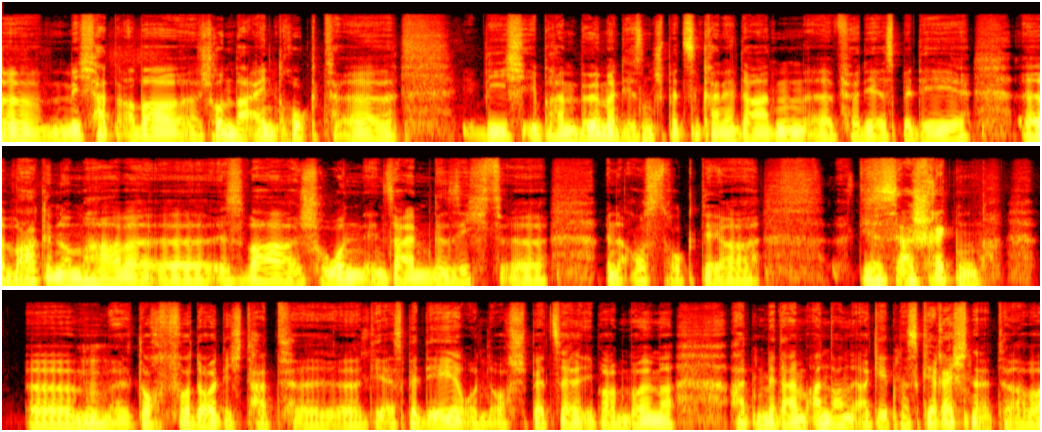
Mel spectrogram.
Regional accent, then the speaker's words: East Germany, Germany; also born or lived in West Berlin; im Osten aufgewachsen, in der DDR aufgewachsen, ein Kind der DDR zu sein, Jahrgang 53, war ich von dieser DDR geprägt.

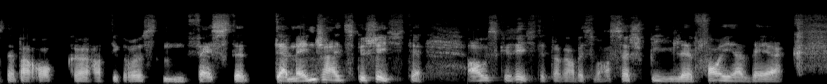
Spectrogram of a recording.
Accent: Bern, Switzerland; ich komme überhaupt nicht aus dem katholischen Kulturkreis. Ich komme aus dem Rückzugsgebiet der Reformation, dem Berner Oberland.

